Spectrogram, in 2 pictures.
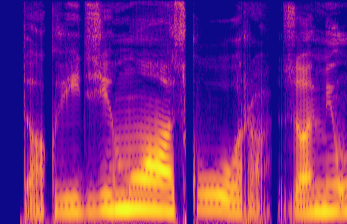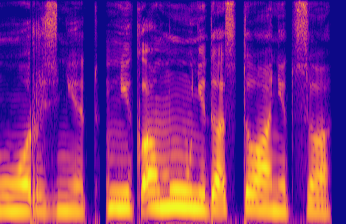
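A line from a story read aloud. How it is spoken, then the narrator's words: Grumbling bear cub. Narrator (Russian): проворчал медвежонок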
